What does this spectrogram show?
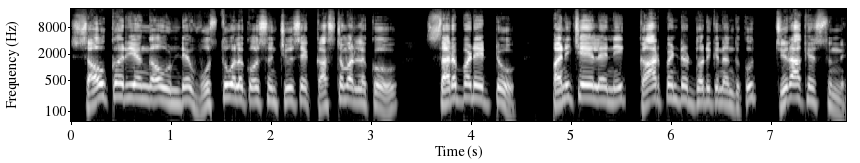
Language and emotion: Telugu, angry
